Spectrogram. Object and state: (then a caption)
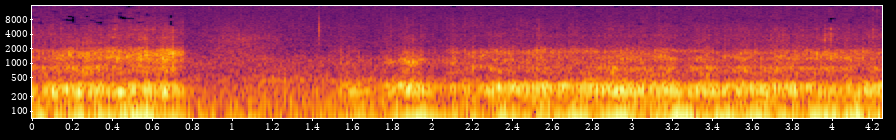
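Foam microphone windscreen being scratched. Long acrylic nails on both hands scratch and lightly tap across the soft, porous black foam ball windscreen of a desk USB microphone. The result is a dense, muffled, close rustling with a strong low rumble and a hum-like tone in the low mids. It eases briefly just before the midpoint, then returns steady and full to the end.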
